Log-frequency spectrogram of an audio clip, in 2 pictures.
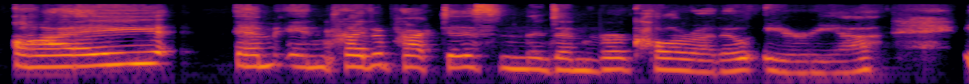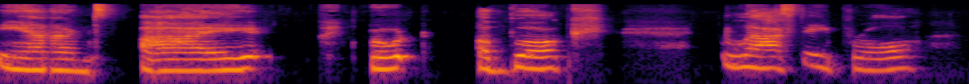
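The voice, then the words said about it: Hoarse, slightly strange-sounding voice. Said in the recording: “I'm recovering from laryngitis, so I sound a little weird”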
